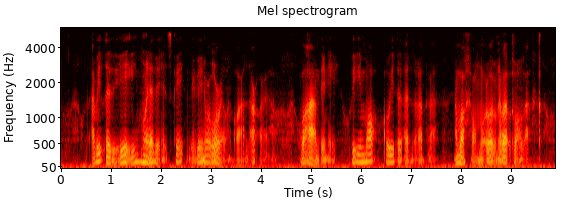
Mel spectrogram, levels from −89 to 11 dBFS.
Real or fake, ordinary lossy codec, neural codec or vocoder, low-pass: fake; MP3, 32 kbps; autoencoder, 22.05 kHz, a latent of 192 numbers a frame, VITS, trained on many speakers; 5.4 kHz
